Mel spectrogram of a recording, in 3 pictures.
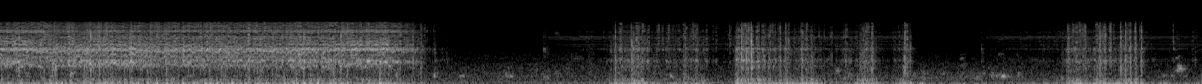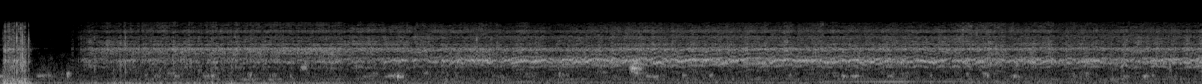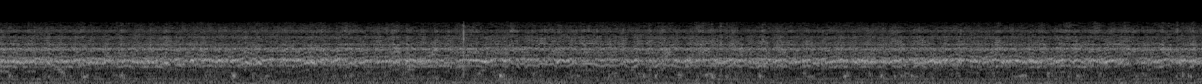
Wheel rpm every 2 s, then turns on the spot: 110, 100, 10, 10, 10, 20, 40, 70, 60, 60, 70, 60, 70, 70, 70, 70, 70, 70.
6-8 10-12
